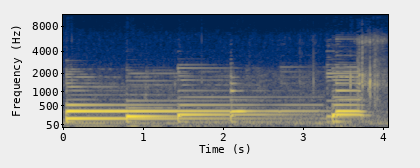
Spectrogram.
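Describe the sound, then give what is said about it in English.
Guitar notes plucked one at a time, about five in a row, each ringing out clearly and overlapping the previous one's fading sustain, at moderate volume with no talking; the notes of a held chord position are struck one by one to check that each sounds clean. “you come back again and put it on hold it again strike the notes one by one to make sure they are sounding very clean”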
